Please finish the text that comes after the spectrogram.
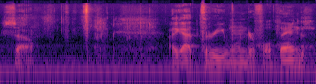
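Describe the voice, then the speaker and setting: Deep-voiced congested man, slow and halting. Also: expressive, gravelly. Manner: halting and apologetic, with many ums. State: congested from a cold. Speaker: streamer. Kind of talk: casual gaming stream chat.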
